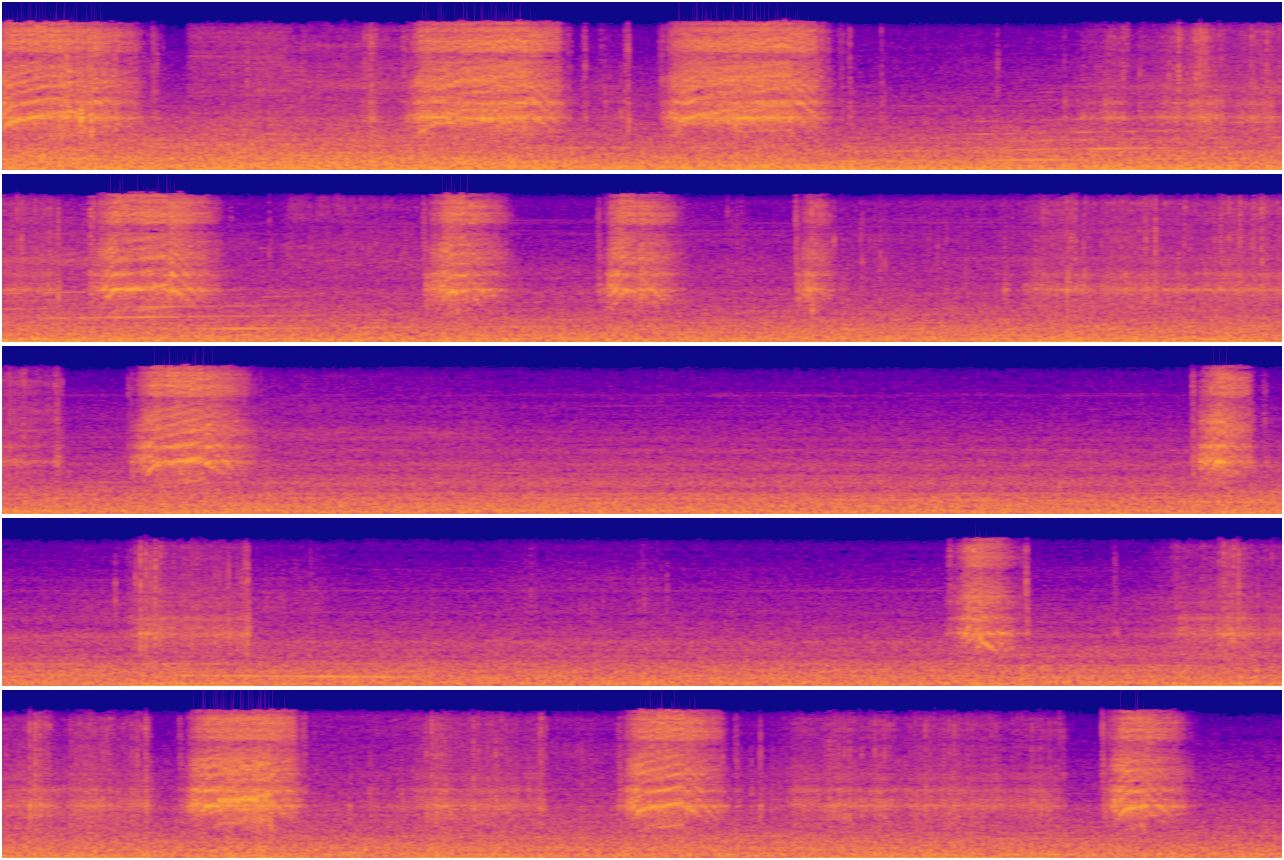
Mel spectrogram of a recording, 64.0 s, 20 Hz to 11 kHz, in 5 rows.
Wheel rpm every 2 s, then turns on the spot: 60, 0, 80, 70, 20, 10, 20, 40, 20, 20, 0, 10, 20, 40, 0, 0, 0, 0, 10, 10, 10, 0, 0, 0, 10, 20, 50, 20, 30, 20, 10, 20.
8-12 22-26 36-42 50-52 54-56 58-62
